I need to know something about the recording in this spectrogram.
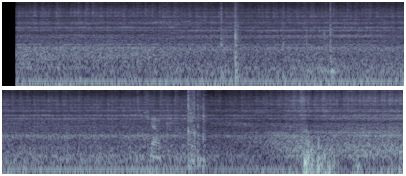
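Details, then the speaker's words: Noisy heater, fan running: loud steady droning whir with sharp clicks and rattles, unit very dusty; owner thinks it's time for a new fan. "what a racket [Applause] oh I think it's time to put a new uh a new fan on this is annoying"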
